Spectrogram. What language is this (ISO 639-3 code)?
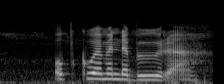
afr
